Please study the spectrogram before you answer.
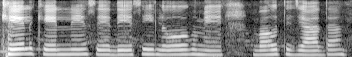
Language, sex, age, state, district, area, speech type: Urdu, female, 30-45, Bihar, Khagaria, rural, spontaneous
